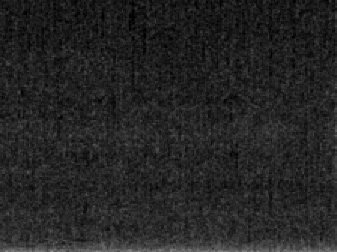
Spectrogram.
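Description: Heavy rain falling steadily, a dense even hiss of rain on water.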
